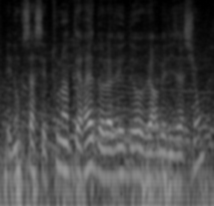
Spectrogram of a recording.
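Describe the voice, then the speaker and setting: A man's voice: mid-range voice, fast. Man, local official, explanatory interview answer, hesitant colloquial phrasing, busy crowd background.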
